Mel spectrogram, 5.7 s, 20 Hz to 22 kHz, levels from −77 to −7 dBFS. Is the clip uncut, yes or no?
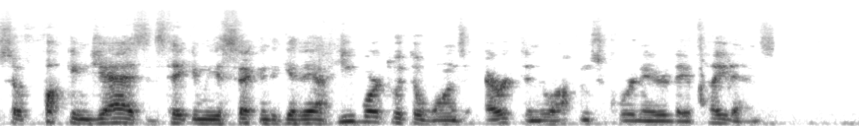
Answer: no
